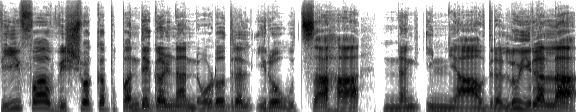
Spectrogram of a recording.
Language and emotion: Kannada, happy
